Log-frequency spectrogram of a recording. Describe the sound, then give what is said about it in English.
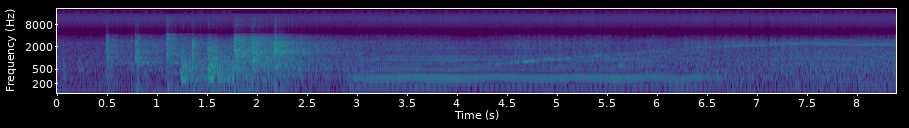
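A generator starts up to power a magnetic levitation machine that holds up a hollow steel ball: a few clunks and clatter, then a steady droning hum with a whine that climbs in pitch. “You can start up the generator now.”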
